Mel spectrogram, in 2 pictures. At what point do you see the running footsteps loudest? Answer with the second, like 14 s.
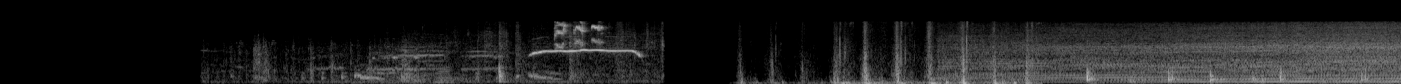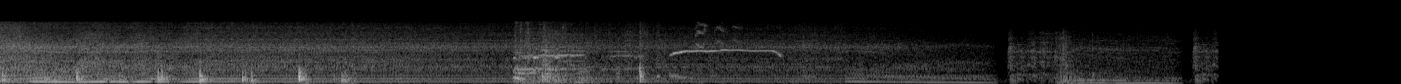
11 s.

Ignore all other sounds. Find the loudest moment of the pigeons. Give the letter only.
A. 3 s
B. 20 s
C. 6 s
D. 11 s
C.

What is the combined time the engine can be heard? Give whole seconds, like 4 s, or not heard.
17 s.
